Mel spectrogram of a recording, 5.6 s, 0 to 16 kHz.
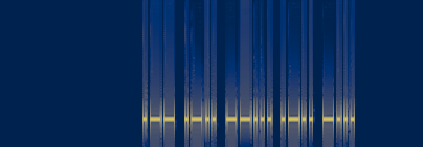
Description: Morse code, heard as a keyed tone, about 26 wpm, 700 Hz. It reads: WL7LB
